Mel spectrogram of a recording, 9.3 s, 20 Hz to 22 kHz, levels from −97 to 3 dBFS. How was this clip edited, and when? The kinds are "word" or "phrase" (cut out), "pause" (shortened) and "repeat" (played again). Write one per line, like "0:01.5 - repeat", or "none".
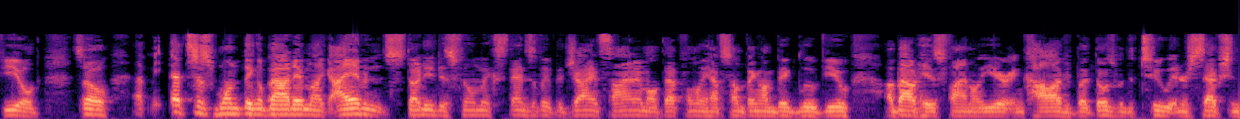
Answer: none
